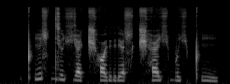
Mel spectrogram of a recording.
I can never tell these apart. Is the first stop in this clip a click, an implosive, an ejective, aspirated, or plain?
ejective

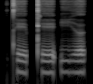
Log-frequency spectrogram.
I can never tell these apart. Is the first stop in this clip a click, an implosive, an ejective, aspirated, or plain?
aspirated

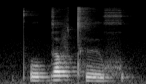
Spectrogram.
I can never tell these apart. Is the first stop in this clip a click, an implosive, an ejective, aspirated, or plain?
ejective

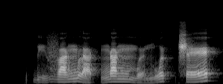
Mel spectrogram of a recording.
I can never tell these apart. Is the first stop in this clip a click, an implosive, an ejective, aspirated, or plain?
implosive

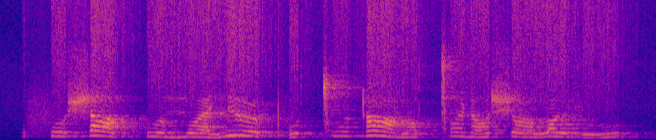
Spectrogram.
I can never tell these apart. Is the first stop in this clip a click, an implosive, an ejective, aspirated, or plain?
aspirated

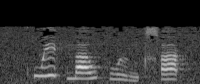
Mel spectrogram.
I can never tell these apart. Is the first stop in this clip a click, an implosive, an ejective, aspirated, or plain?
aspirated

